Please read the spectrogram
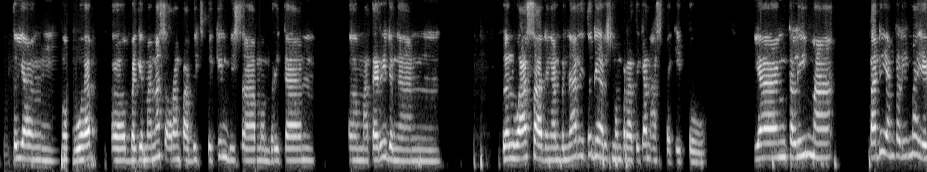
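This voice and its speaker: An Indonesian woman from Surabaya teaching public speaking to a group of women, chatty and repetitive, with frequent fillers and "ya" tags. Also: no echo. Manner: many fillers and "ya" tags, repeats phrases. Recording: dull, low-fidelity audio.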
